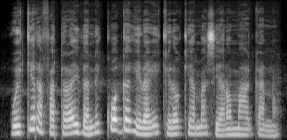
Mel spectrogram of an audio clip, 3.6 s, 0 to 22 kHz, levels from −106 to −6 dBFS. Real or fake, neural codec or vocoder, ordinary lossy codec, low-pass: real; none; none; none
